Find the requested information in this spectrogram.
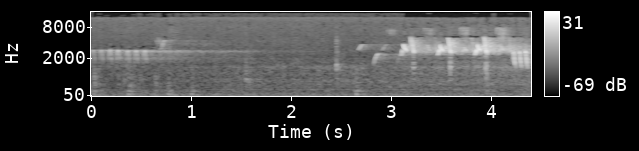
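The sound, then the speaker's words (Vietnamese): Nightingale song with thin, high whistled notes and brief chirps, then a louder run of rapid trills during the last second and a half. “Tiếng chim họa mi đấy.”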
